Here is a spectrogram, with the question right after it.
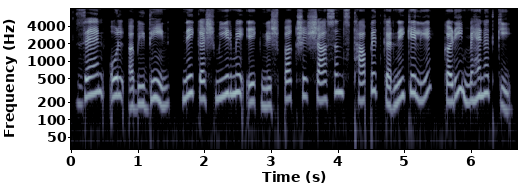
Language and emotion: Hindi, neutral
